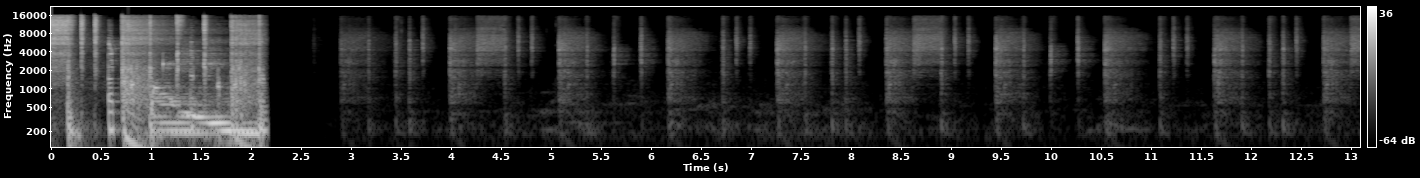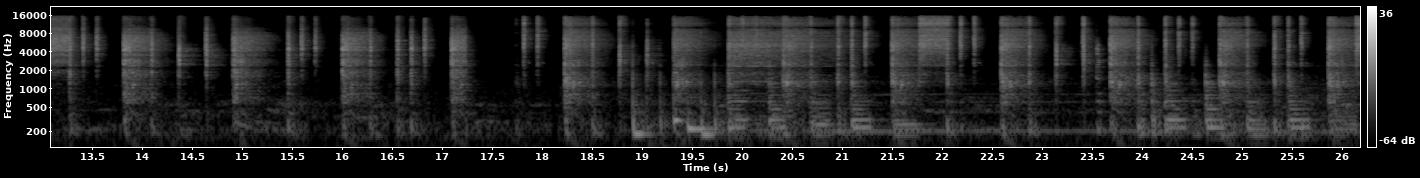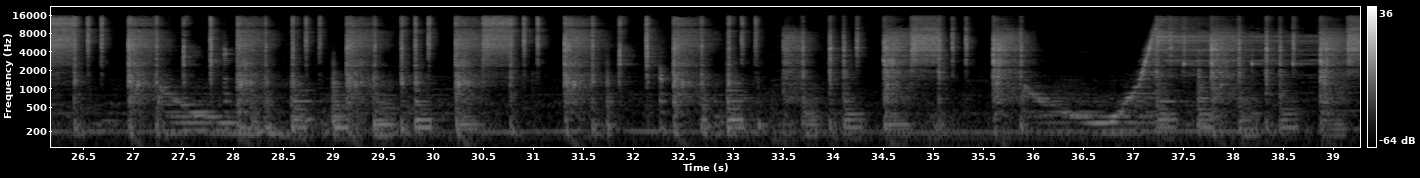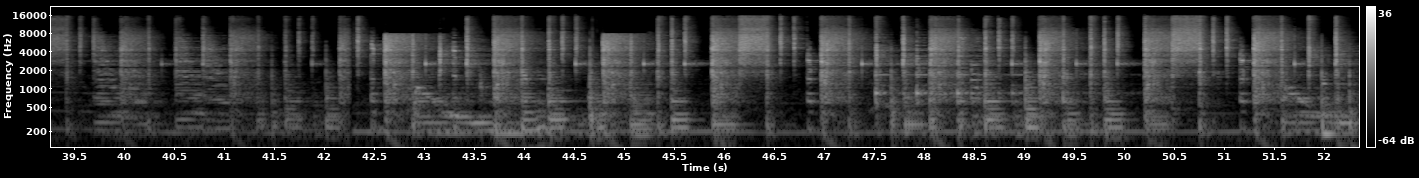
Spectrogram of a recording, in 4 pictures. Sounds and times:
Music: 0:00.0 - 0:02.2, 0:02.9 - 0:52.3.

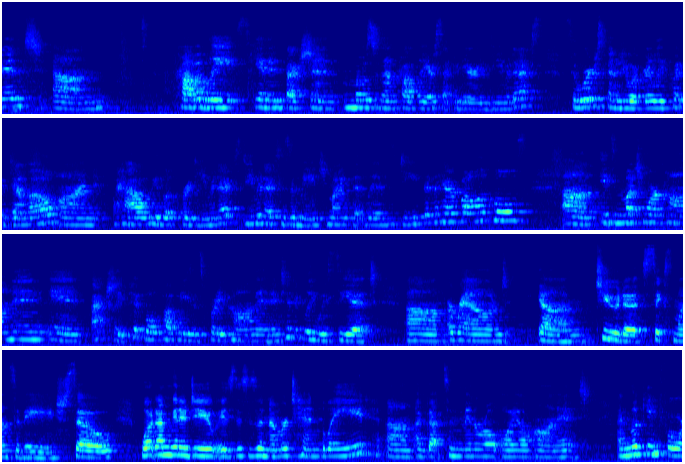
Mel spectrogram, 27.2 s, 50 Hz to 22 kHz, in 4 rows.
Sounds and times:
Speech: 0:00.0 - 0:01.1, 0:01.8 - 0:27.2.

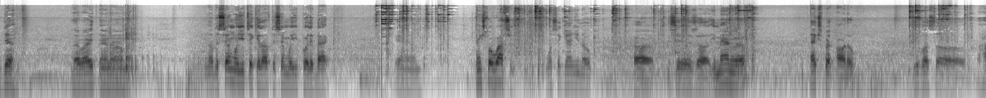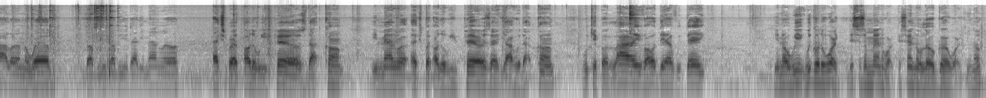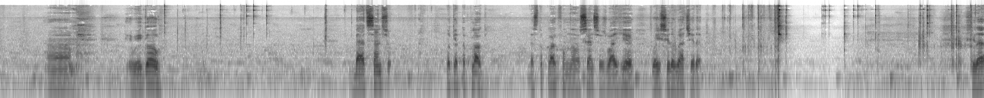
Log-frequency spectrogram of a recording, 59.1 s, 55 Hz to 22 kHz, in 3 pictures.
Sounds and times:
Speech: 0:00.0 - 0:00.5, 0:01.4 - 0:02.6, 0:04.1 - 0:06.6, 0:07.9 - 0:08.5, 0:09.5 - 0:10.3, 0:10.9 - 0:11.8, 0:12.7 - 0:15.0, 0:16.2 - 0:17.1, 0:18.2 - 0:23.3, 0:24.0 - 0:26.6, 0:27.2 - 0:33.9, 0:35.2 - 0:39.4, 0:42.0 - 0:42.7, 0:46.5 - 0:47.4, 0:48.4 - 0:49.2, 0:50.0 - 0:53.6, 0:58.8 - 0:59.1.

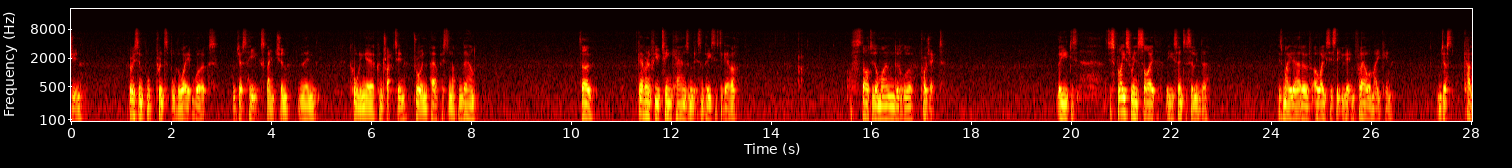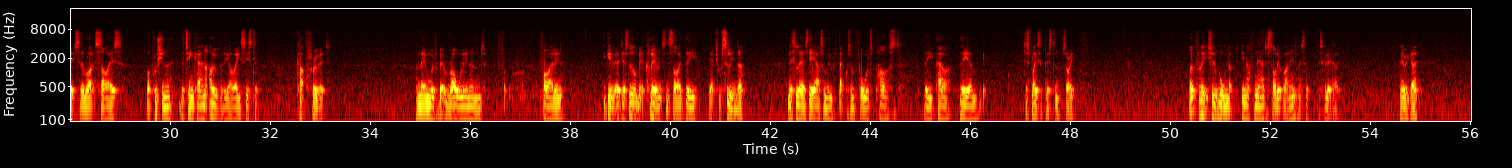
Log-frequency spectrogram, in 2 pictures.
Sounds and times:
Speech: 0:00.0 - 0:00.4, 0:01.2 - 0:05.0, 0:05.6 - 0:08.2, 0:10.2 - 0:10.6, 0:11.3 - 0:13.4, 0:15.5 - 0:17.6, 0:19.7 - 0:22.8, 0:24.1 - 0:26.5, 0:27.3 - 0:31.8, 0:32.5 - 0:33.2, 0:34.9 - 0:38.0, 0:38.6 - 0:41.6, 0:42.4 - 0:46.4, 0:47.1 - 0:48.2, 0:50.4 - 0:53.5, 0:54.6 - 0:55.1.

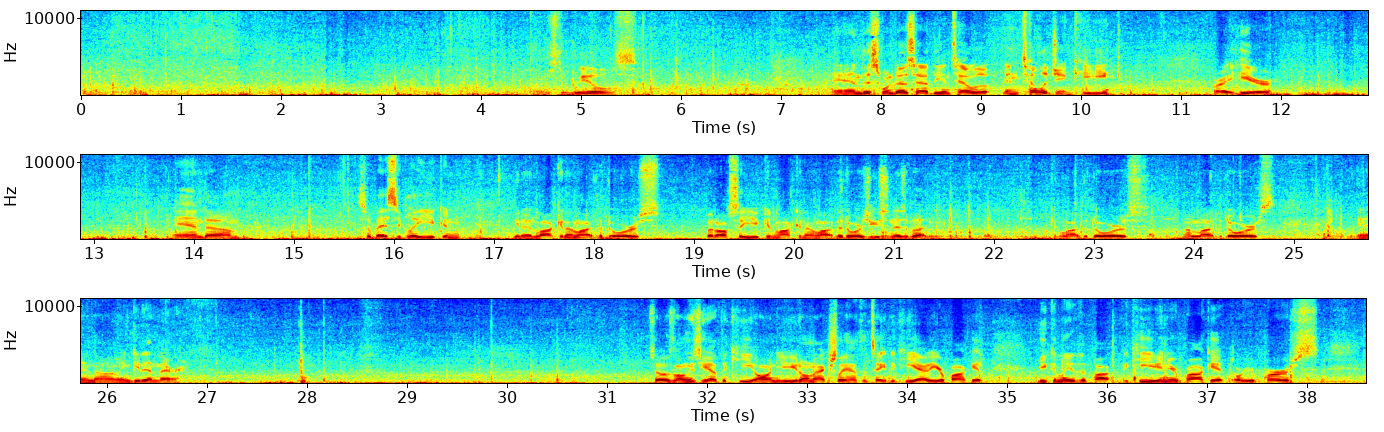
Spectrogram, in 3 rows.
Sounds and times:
Outside, rural or natural: 0:00.0 - 0:38.5
Speech: 0:04.5 - 0:05.6, 0:07.5 - 0:10.4, 0:11.3 - 0:12.0, 0:13.8 - 0:14.6, 0:15.6 - 0:21.5, 0:22.5 - 0:24.9, 0:25.6 - 0:26.8, 0:31.4 - 0:38.2.

